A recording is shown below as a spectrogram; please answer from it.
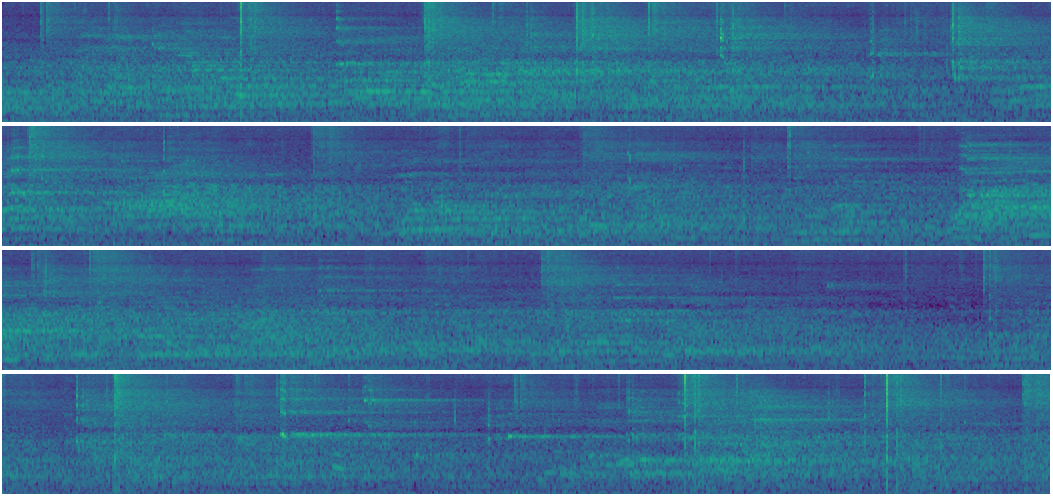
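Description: Badminton rackets striking a shuttlecock during a doubles rally: sharp hits at irregular intervals, echoing in a large hall.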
